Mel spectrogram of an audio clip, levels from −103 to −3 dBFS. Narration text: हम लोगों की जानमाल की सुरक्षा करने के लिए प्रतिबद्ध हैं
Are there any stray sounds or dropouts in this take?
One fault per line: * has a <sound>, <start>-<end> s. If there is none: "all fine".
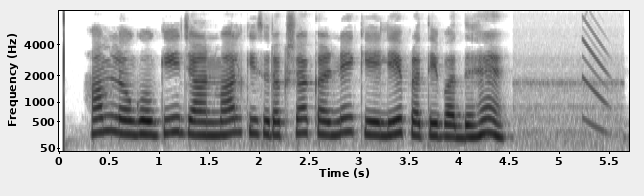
* has a chirp, 5.2-5.6 s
